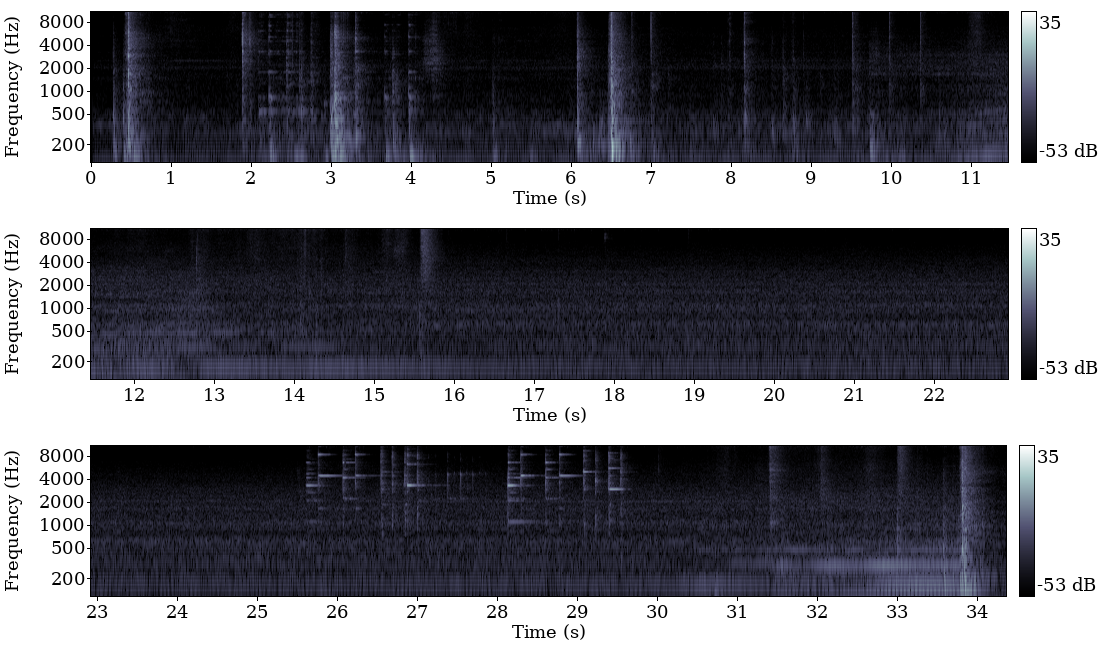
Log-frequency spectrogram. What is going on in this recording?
I opened the microwave, put something on the dish, closed it and turned it on. Then I walked to my phone and set a timer. Finally the timer goes off, I walk back to the microwave and open it.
